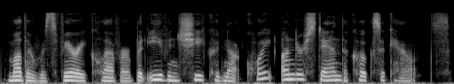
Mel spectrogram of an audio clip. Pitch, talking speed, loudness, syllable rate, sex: 185 Hz, 185 wpm, -19 LUFS, 5.1 syllables/s, female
